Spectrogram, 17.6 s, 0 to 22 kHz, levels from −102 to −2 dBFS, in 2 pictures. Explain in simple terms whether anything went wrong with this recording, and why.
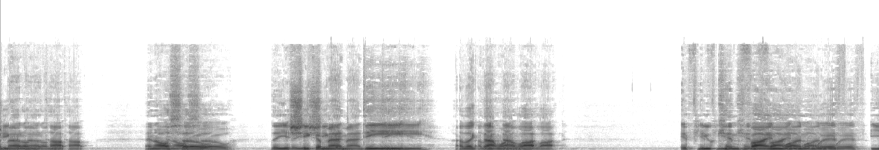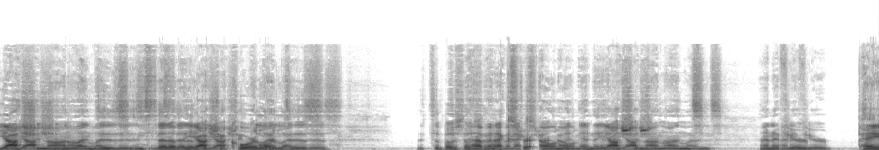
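The speech has a doubled audio track throughout: a quieter second copy trails about a fifth of a second behind, likely from a slower second capture path.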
